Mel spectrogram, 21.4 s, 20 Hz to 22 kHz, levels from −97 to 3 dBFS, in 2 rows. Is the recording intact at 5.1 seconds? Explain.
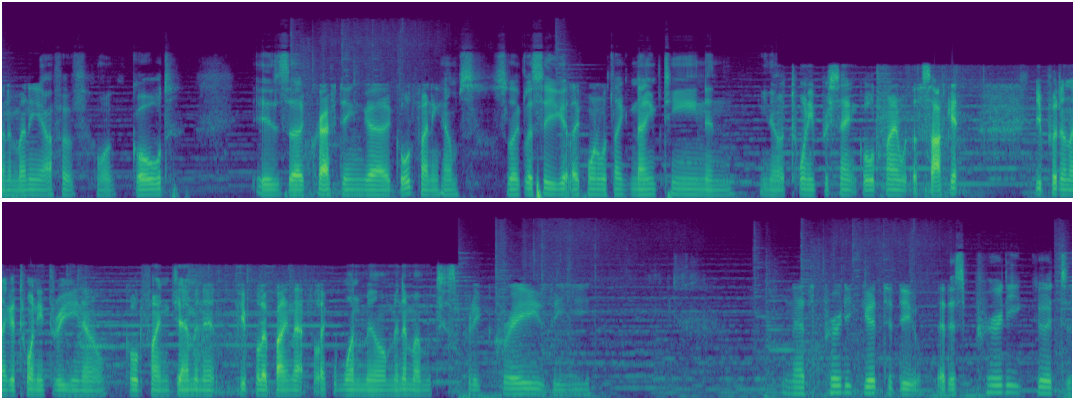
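Yes, the audio is intact at 5.1 seconds, with no dropout, click, distortion or other fault audible at that point.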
